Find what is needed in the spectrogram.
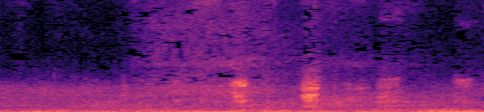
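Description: A dog panting close by, two short breaths standing out a little over a second in, over a steady low wind rumble on the microphone.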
